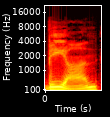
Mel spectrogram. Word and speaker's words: Bian: It's spelled B-I-A-N. Let's pronounce it Beyond.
